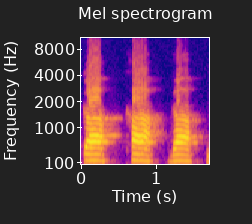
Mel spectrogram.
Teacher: केवल हवा मुंह से निकलेगा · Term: निर्नुनासिक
